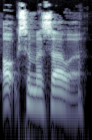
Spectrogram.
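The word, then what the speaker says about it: Aoxomoxoa: because it's um a-o-x-o-m-o-x-o-a which i think is supposed to be pronounced oh it's a it's a meaningless palindrome and you would pronounce it oxamazola um but like even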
